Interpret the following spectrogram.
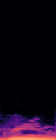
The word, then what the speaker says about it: Grene: Their last name is Green, but they spell it Grene.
